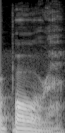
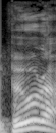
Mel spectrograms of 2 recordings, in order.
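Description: First: "Bora" with an aw vowel, like BAW-ra; second pronunciation option. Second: "Bura" with a long oo, like BOO-ra; first pronunciation option. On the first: Host offering Ita the other pronunciation, BAW-ra. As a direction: say "Bora" to rhyme with Laura. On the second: Host checking the place name with Ita, BOO-ra pronunciation. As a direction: say "Bura" with an oo vowel. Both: Shown as a demonstration. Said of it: "am I pronouncing it properly?".

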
